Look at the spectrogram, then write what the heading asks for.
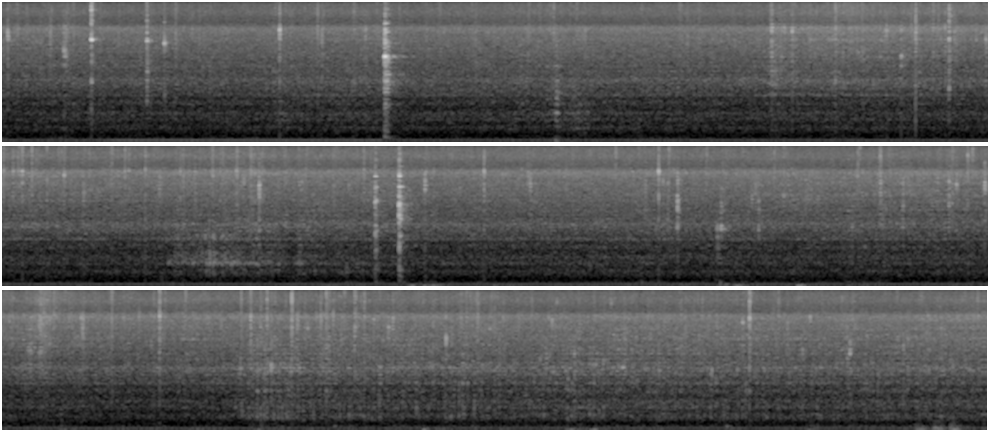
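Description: Tuna-filled wonton dumplings and tofu frying in shallow oil in a pan: a steady sizzle with fine crackling, broken by a few sharp clicks.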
